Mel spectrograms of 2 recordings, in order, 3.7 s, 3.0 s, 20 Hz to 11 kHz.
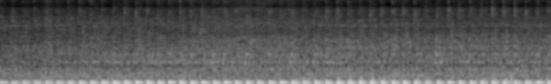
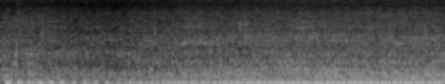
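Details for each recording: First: Yamaha Aerox 155 version 1 scooter just after engine overhaul, first start: steady even putt, no knock, slightly high idle; normal idle, timing chain noted slightly worn. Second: Yamaha Aerox 155 version 1 after engine overhaul, timing chain not yet replaced: steady fast drone with no hunting; idle too high and won't drop by adjustment, needs diagnostic tool.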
